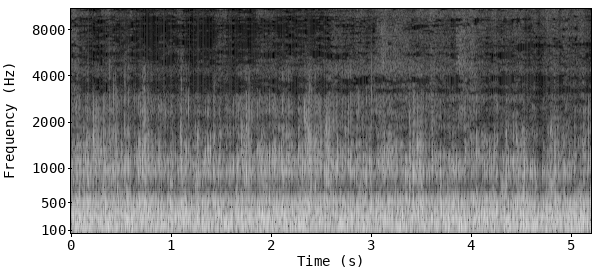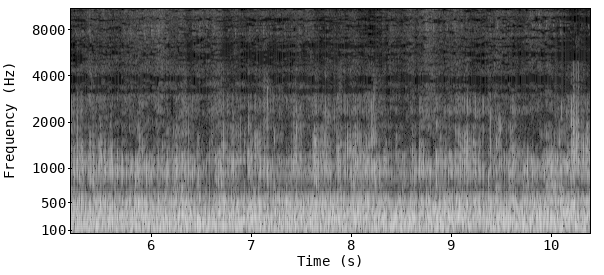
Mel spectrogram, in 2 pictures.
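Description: Steady noise of a vehicle travelling through a road tunnel: engine, tyre and wind noise on the microphone, even and unbroken throughout.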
